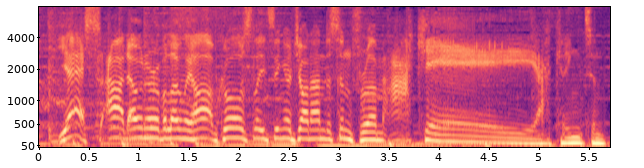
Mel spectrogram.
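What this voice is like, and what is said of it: Put-on Scouse accent. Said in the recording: “I don't know why I did that, that in a Scouse accent.”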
